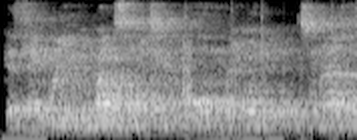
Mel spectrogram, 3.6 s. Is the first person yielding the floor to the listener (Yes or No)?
Yes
